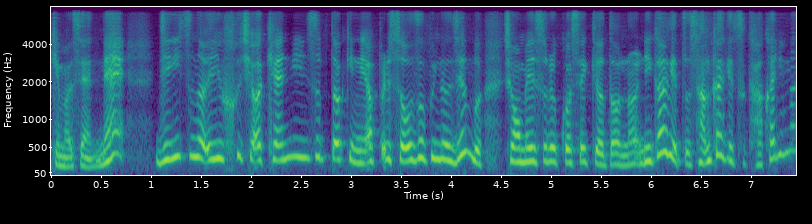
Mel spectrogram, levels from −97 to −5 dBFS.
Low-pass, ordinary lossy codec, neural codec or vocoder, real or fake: 7.2 kHz; none; codec, 16 kHz, about 1 kbps, DyCAST, with the encoder's durations; fake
